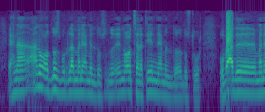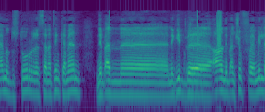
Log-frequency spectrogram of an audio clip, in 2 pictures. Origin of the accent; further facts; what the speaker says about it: Egypt; المفروض الاعلام عندنا في مصر يبقى هادف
